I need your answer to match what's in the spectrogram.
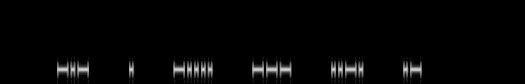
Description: Morse code, heard as a keyed tone, about 36 wpm, spaced as for 16 wpm, 700 Hz. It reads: KE6OFA
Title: USA Call Signs - 6 Characters - 4x Character Spacing - 35wpm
